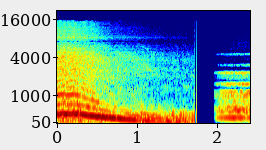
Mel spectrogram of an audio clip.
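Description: Kawasaki Z900's inline-four engine revving through a Thai-made SC Project slip-on exhaust: held high briefly, then the revs fall smoothly back toward idle. The sound cuts off suddenly near the end.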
